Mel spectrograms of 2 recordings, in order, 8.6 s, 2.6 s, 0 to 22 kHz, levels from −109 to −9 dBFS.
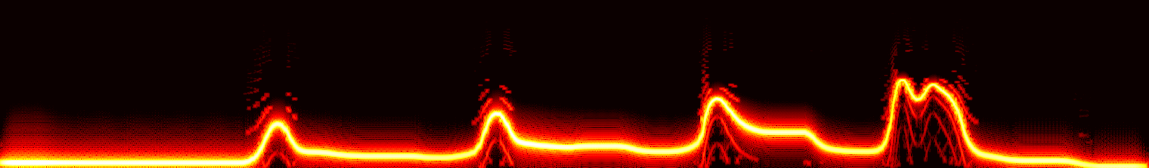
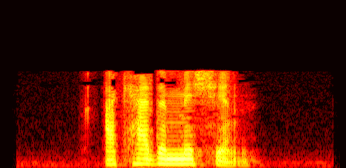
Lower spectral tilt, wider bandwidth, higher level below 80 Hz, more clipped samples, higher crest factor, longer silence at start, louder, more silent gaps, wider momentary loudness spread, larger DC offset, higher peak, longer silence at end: second, -6.5 dB/octave vs -10 dB/octave; second, 3.3 kHz vs 4.1 kHz; first, -34 dBFS vs -54 dBFS; neither; second, 12 dB vs 22 dB; second, 0 s vs 0.8 s; first, -14 LUFS vs -24 LUFS; neither; about the same, 10 LU vs 9 LU; neither; about the same, -2 dBFS vs -4 dBFS; second, 0 s vs 0.75 s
